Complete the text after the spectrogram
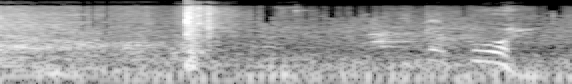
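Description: A quad bike crashes to the ground with a thud.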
